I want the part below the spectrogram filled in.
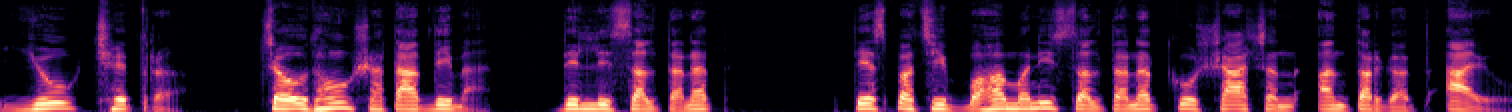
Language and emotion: Nepali, neutral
